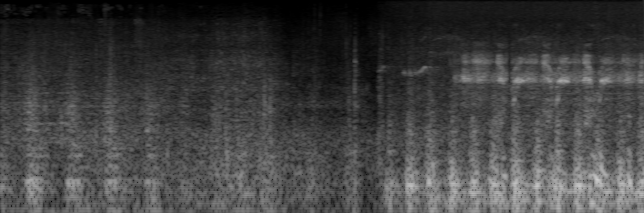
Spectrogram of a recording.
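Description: A steam train chuffs rhythmically with hissing steam, briefly quieting before a louder section of chuffing with a high whistle-like tone.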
